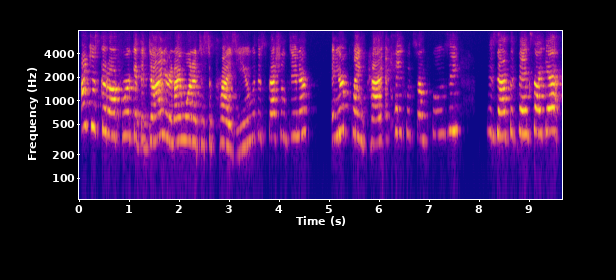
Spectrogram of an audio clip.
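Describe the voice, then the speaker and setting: Very high, girlish jealous sweetheart. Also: moderate pace, sharp tone, heavily acted. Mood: jealous, suspicious. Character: jealous, excitable diner waitress girlfriend, sweet but shrill. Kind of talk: campy 1940s radio noir acting. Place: live community theatre stage performance. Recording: dull, distant, echoey stage pickup.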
